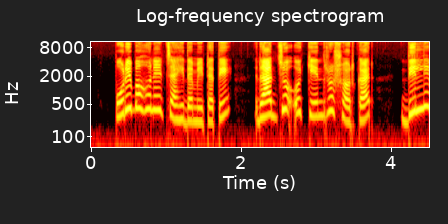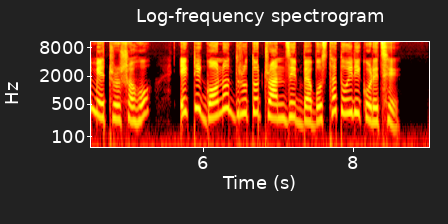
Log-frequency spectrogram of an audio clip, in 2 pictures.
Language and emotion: Bengali, neutral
